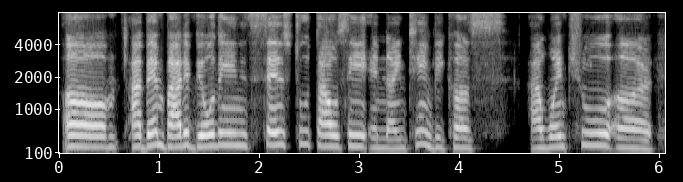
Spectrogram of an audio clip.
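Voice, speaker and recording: A middle-aged woman from Liberia talks casually as a webinar guest, her voice sitting a touch high. She stumbles and restarts often as she gathers her thoughts. The sound is dry and close. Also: fairly even intonation, fairly bright tone, no room sound. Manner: halting, repeats words and restarts often. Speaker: guest bodybuilder.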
